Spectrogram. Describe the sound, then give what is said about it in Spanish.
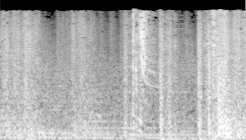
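A burst of gunfire as SWAT team members open fire on a gunman: several sharp shots crack in quick, irregular succession over a steady noisy background. “Los miembros de SWAT abren fuego.”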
